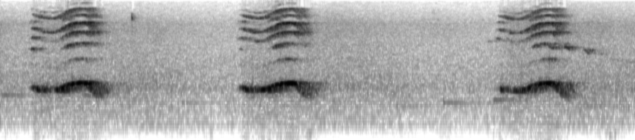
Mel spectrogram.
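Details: Parrot in a morning recording with natural sound gives three harsh, ringing screeches, each rising then dropping, spaced nearly two seconds apart over a quiet background.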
